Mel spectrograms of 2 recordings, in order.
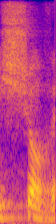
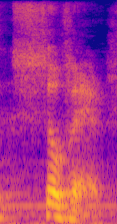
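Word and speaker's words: שׂובר: to see, but it doesn't actually say shover, and as it says sover. Now usually sover as a svara means a logical argument, it's spelled with a samach, right? Here it's spelled with a sin, but that's acceptable. Sin and samach are the same sounds.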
